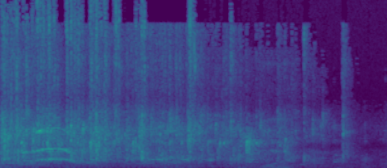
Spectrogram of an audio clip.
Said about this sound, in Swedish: Come on Södra, ni kan också applådera där nere. Applådera som om ni hade fått in den största kebaben ni har sett i hela ert liv. Come on somebody.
